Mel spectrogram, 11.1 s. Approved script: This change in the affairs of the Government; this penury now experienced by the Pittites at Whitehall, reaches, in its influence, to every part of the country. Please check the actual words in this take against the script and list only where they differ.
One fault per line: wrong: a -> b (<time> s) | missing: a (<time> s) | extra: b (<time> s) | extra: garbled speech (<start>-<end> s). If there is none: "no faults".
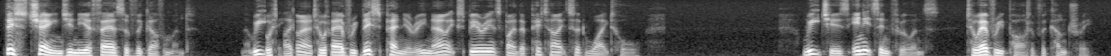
extra: garbled speech (2.4-3.6 s)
